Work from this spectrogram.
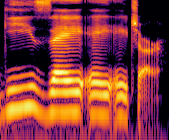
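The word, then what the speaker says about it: גזר: And the ultimate irony of that list is found in the Aramaic root word gizar, pronounced gizahr.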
